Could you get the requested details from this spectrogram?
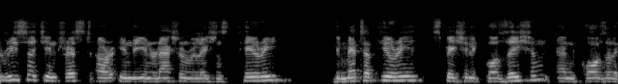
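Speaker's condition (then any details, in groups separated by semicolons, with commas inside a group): No condition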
